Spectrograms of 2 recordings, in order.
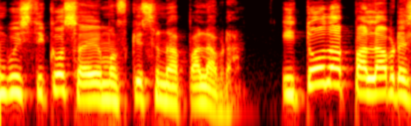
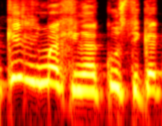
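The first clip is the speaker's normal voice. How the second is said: high, quick student question; student's question; 6 semitones higher, faster than usual. Acted. Puzzled student asks the teacher, high and quick. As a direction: ask it fast and high, like a puzzled pupil.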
